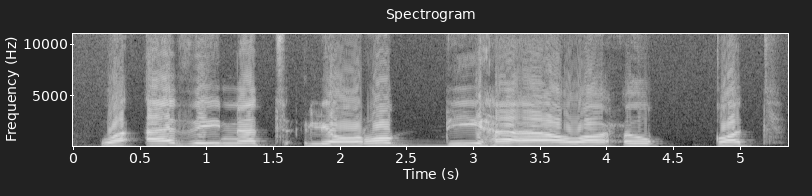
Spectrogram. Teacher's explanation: را کو موٹا کرنا، را پر زبر ہے، اگر را پر زبر یا پیش ہو تو را پر ہوگی۔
